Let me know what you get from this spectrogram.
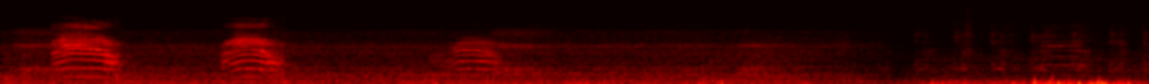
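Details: Pet cat calling out so as not to be left behind, giving three clear arched meows in the first five seconds, then a faint one, followed by rustling and handling noises and a weaker final meow.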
